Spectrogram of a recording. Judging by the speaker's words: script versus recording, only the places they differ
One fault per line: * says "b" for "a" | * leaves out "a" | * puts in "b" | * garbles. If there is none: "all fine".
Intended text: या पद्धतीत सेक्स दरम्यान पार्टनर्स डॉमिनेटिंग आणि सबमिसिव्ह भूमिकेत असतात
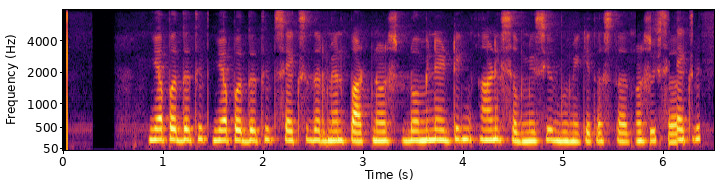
* puts in "या पद्धतीत"
* garbles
